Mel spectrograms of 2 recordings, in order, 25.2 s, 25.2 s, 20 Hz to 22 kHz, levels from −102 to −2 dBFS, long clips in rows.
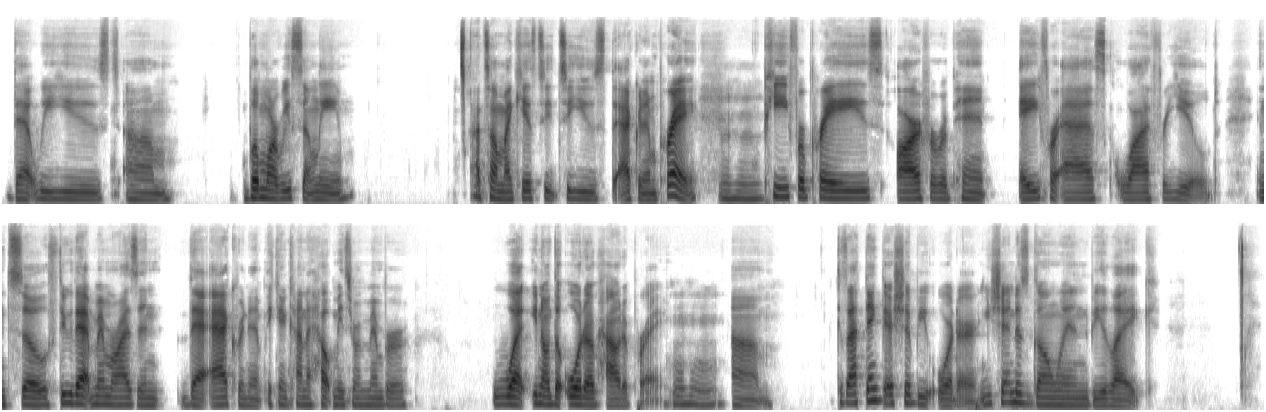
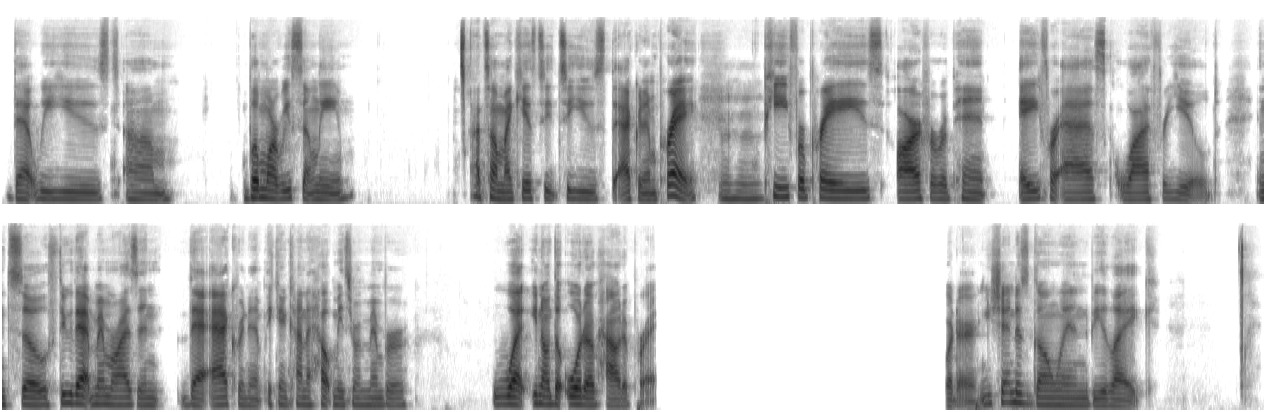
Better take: first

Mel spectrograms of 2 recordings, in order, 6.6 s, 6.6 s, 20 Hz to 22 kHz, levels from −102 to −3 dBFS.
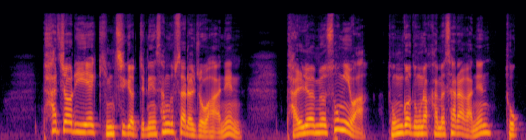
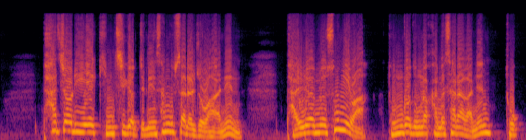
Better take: first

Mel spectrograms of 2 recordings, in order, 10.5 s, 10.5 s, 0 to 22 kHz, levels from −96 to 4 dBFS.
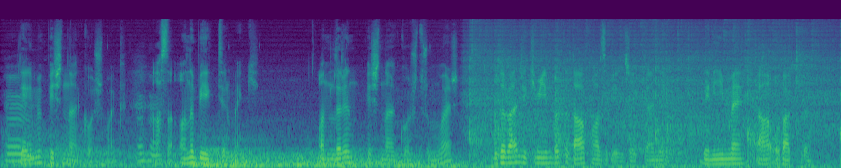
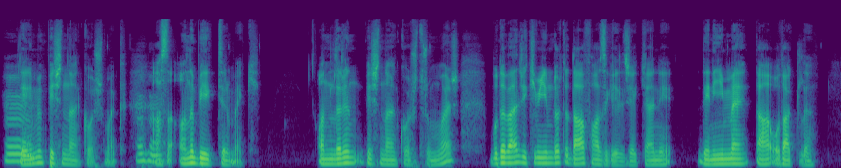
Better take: second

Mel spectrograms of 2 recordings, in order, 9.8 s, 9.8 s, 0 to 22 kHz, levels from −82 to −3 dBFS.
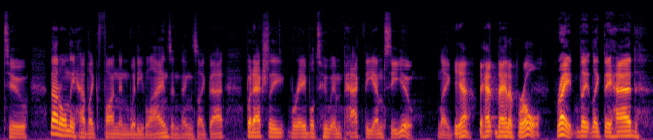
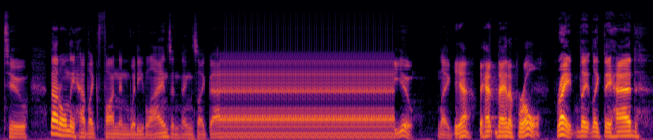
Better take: first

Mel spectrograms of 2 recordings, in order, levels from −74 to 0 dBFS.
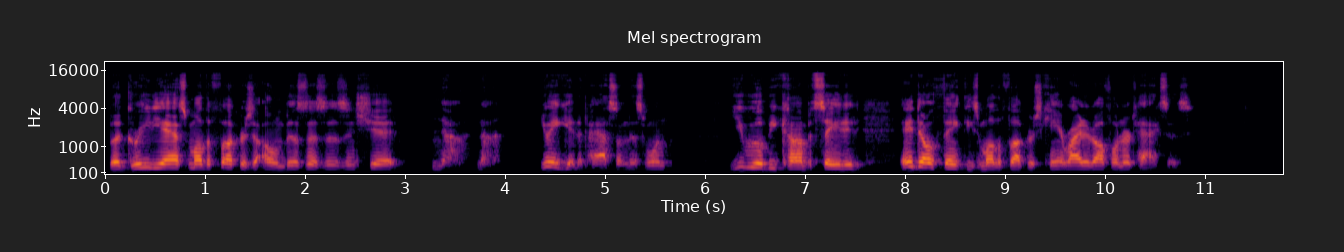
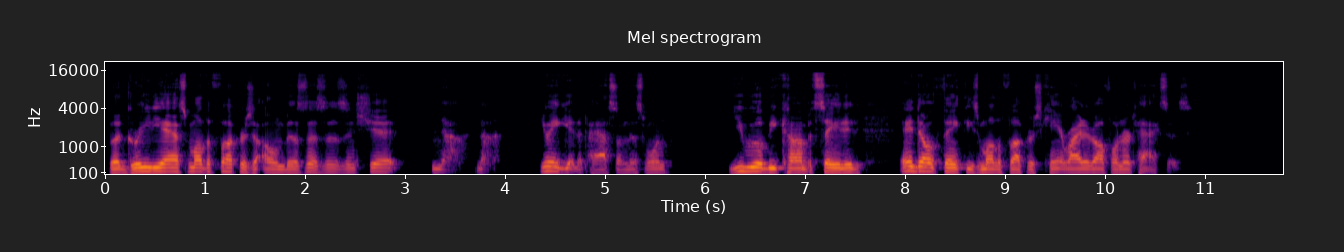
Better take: second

